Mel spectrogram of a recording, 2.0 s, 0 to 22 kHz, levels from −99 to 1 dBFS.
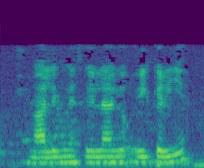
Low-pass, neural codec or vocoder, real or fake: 7.2 kHz; none; real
